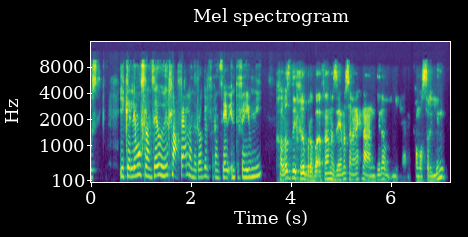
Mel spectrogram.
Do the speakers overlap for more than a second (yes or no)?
no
